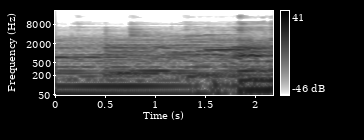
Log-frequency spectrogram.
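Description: Live band music from the stage: held keyboard chords over a deep, steady bass, with a few sliding notes coming in near the end.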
